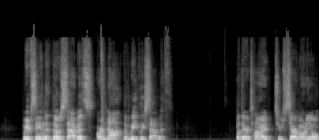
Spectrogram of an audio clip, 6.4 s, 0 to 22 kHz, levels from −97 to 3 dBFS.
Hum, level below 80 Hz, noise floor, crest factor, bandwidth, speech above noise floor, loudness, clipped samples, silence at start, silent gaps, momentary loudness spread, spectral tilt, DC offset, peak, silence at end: none; -64 dBFS; -79 dBFS; 18 dB; 16.5 kHz; 58 dB; -22 LUFS; under 0.1%; 0.45 s; none; 11 LU; -5.5 dB/octave; under 0.1%; -4 dBFS; 0 s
